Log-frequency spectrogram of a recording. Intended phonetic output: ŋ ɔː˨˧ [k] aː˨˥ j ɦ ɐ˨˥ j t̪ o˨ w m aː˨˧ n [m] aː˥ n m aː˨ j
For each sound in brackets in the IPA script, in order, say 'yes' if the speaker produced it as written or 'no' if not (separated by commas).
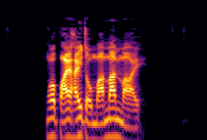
no, yes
